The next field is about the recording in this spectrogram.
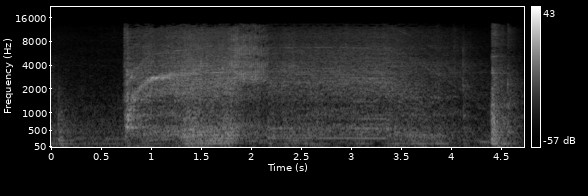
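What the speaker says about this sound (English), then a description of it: "My hand beater goes a little bit crazy. It's a little overexcited when it beats." An electric hand beater mixes thick sugar cookie dough in a bowl, whirring loudly and steadily for about four seconds after a sudden start, then cutting off with a brief burst of clatter at the end.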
